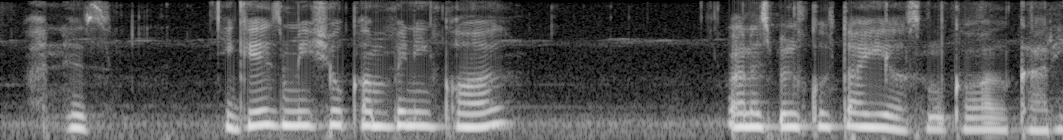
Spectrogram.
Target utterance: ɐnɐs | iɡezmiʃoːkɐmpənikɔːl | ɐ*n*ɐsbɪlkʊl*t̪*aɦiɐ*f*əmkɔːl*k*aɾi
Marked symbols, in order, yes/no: yes, yes, no, yes

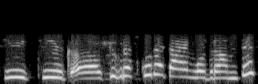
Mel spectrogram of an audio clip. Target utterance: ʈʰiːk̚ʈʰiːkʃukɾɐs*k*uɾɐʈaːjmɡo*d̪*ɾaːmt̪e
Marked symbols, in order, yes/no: yes, yes

